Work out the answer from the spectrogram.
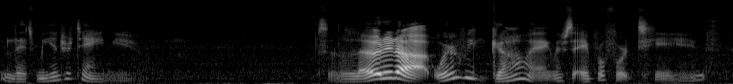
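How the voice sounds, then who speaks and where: Low-pitched, bright-voiced woman hosting a stream. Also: wildly swooping pitch, takes it slowly, creaky, pauses often, slightly rough. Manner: informal, addresses viewers directly with frequent questions. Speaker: livestream host. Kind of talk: casual interactive game stream chat.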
